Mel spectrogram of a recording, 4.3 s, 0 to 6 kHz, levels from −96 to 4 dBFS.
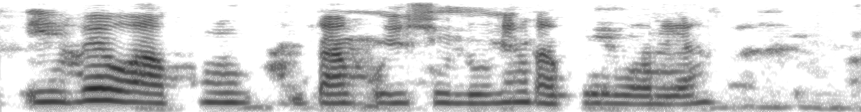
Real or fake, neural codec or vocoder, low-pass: fake; codec, 16 kHz, 4 kbps, FreqCodec, larger model; 5.4 kHz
